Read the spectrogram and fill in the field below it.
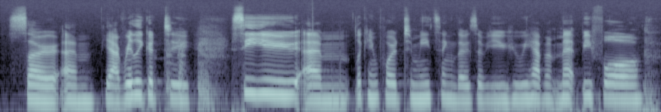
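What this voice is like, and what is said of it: Unusual South African or English-sounding accent. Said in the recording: “I have a very strange accent. To you, it might sound South African or English, but actually, I get Australian a lot”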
